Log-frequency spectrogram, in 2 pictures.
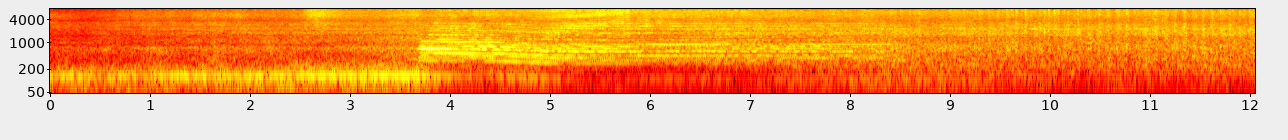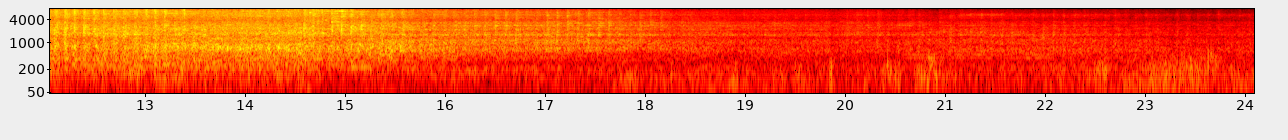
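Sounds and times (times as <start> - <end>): locomotive horn: 3.6 - 8.7
train wheels clattering over rail joints: 8.5 - 19.2.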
